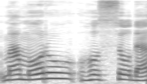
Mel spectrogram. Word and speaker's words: Mamoru Hosoda: A direção é de Mamoru Hosoda. – Pronúncia é e... perfeita.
